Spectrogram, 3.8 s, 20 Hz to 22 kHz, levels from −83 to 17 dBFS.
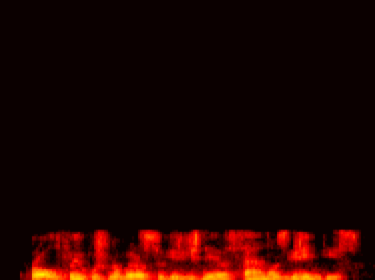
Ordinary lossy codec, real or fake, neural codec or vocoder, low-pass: AAC, 16 kbps; real; none; 7.2 kHz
